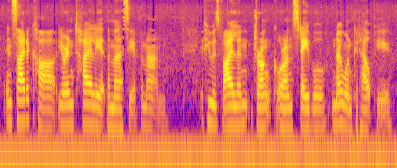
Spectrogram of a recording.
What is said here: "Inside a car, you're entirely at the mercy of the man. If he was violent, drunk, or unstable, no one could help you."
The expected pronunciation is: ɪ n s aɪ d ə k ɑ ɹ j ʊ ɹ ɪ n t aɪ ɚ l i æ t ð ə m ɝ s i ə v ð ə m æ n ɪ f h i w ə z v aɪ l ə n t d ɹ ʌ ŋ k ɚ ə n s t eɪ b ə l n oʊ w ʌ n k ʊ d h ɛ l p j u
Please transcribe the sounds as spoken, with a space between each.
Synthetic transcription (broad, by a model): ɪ n s aɪ d ə k ɑ ɹ j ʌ ɹ ɪ n t aɪ ɚ l i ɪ t ð ə m ɝ s i ə v ð ə m æ n ɪ f h i w ə z v aɪ l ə n d ɹ ʌ ŋ k ɚ ə n s t eɪ b ə l n oʊ w ʌ n k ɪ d h ɛ l p j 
